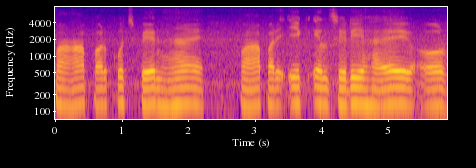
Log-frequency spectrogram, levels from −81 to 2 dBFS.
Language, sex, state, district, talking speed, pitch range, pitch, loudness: Hindi, male, Bihar, Katihar, 110 wpm, 130-135 Hz, 130 Hz, -15 LUFS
